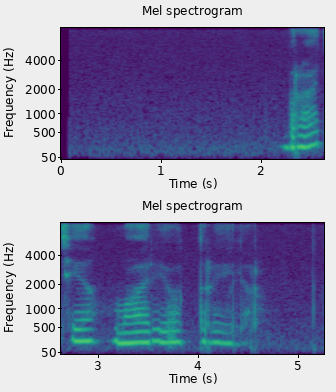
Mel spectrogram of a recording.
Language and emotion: Russian, neutral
